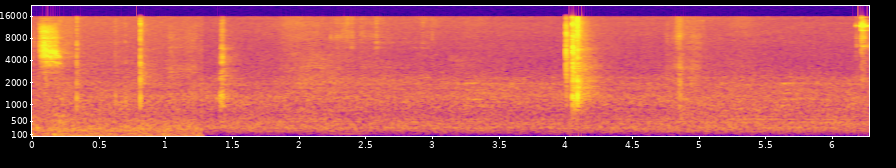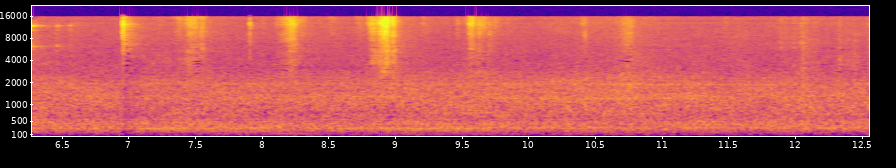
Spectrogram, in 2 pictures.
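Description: Small metal and glass parts click and tap together as they are handled.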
